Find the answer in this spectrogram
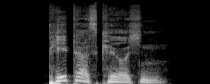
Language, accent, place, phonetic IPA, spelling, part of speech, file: German, Germany, Berlin, [ˈpeːtɐsˌkɪʁçn̩], Peterskirchen, noun, De-Peterskirchen.ogg
- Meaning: a municipality of Upper Austria, Austria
